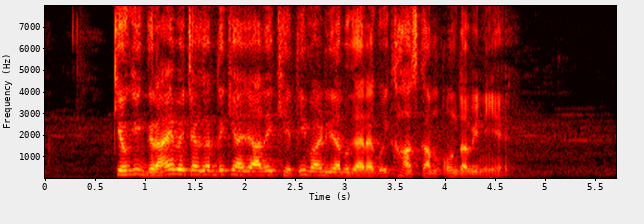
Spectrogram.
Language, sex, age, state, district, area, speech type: Dogri, male, 30-45, Jammu and Kashmir, Reasi, rural, spontaneous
